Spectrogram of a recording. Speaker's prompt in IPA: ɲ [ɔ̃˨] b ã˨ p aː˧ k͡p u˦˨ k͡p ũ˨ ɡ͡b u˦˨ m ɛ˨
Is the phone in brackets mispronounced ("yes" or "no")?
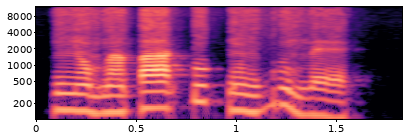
no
